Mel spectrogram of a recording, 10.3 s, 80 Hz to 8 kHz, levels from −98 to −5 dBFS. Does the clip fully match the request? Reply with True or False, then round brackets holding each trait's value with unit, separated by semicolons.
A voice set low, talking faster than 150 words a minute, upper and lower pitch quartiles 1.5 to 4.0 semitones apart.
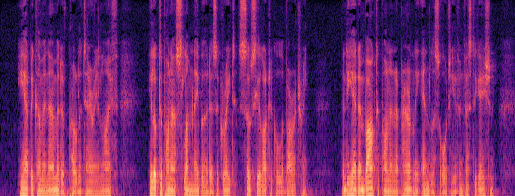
True (80 Hz; 170 wpm; 2.8 semitones)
